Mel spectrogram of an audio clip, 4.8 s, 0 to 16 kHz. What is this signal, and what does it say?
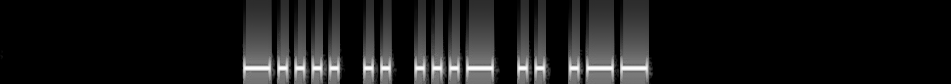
Morse code, heard as a keyed tone, about 28 wpm, 700 Hz. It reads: 6IVIW
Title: Five Challenging Letter-Number Combinations 28wpm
